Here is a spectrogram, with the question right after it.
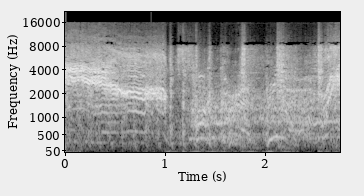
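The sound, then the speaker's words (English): A cat, O'Malley from The Aristocats, yowls loudly as he leaps onto a blue milk van's bonnet, a long, wavering cry that rises and falls, with a few harsh, strained bursts through its nearly three seconds. “Sapristi! Stupid cat! Brainless lunatic!”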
